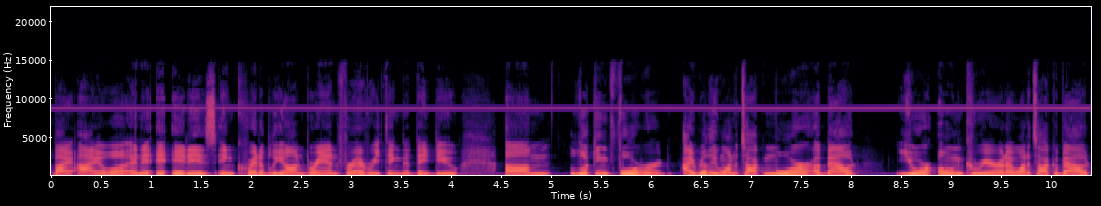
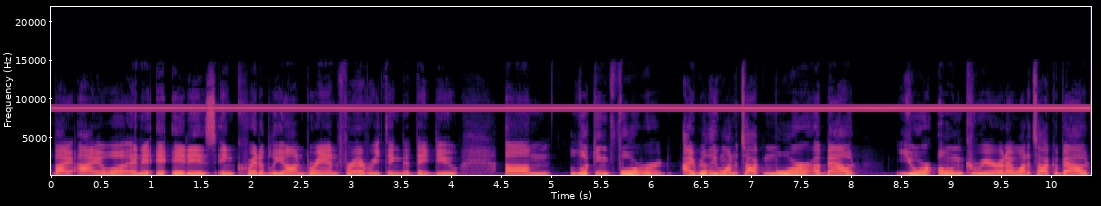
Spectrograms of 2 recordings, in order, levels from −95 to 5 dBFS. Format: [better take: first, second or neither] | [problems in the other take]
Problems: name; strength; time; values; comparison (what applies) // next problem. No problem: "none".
first | high-pitched whine; loud; throughout; 9 kHz, 7 dB below the speech; faint in the first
